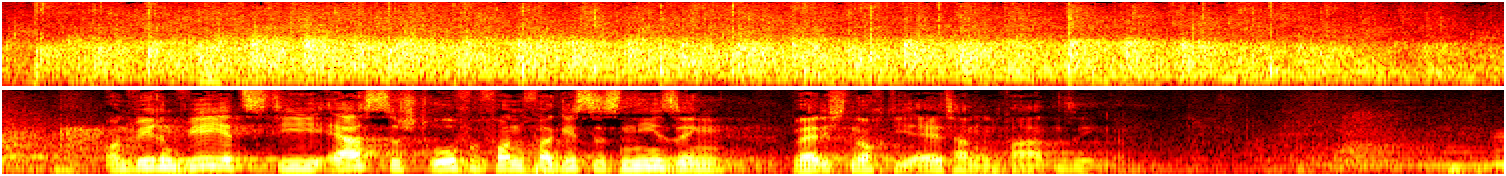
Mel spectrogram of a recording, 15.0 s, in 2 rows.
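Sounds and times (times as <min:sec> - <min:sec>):
audience applauding: 0:00.0 - 0:08.2
speech: 0:08.1 - 0:13.3.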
